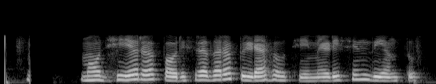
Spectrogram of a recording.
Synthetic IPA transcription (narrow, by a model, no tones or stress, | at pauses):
mɔd͡ʒʱijɔɾɔpɔɾisɾad̪aɾɔpiɽaɦewt͡ʃʰimeɽisind̪iɔnt̪u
